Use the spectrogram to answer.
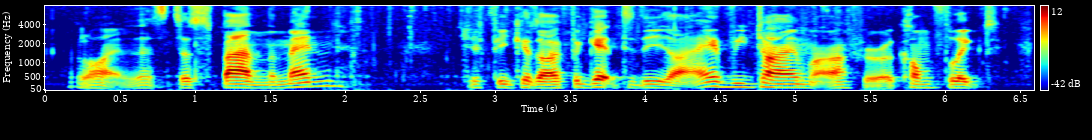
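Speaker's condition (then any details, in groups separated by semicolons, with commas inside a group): Cerebral palsy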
